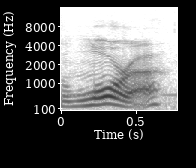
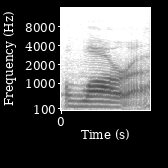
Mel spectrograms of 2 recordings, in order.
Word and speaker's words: Laura: want to point out the national hurricane center has retracted what they did have that original pronunciation it was laura and me being from the midwest that's how we pronounce it there we say laura but they just came out with that new pronunciation guide today and it is lara so just something to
